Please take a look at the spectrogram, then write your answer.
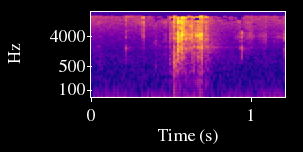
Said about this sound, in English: Oracle cards are a little sticky. I'm going to shuffle one more time.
